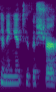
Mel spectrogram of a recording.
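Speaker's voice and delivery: usual speaking voice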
